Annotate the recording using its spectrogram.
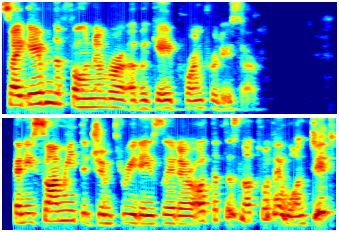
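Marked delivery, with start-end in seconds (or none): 5.3-6.7 put-on, mock Austrian accent. Retelling what a man at the gym said, imitating his austrian accent. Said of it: "with his didactic accent".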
